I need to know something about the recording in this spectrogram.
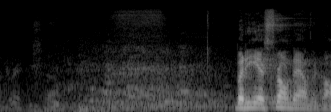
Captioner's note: loud laughter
